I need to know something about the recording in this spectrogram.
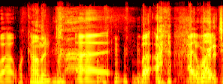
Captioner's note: laughing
